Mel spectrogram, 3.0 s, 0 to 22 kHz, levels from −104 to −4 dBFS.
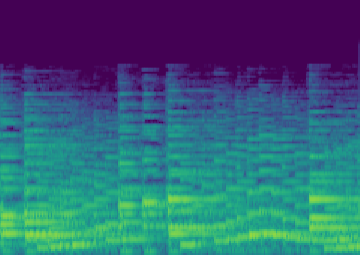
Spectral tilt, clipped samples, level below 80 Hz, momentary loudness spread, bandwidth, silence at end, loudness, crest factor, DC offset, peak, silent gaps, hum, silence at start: -9 dB/octave; under 0.1%; -52 dBFS; 5 LU; 6.2 kHz; 0 s; -27 LUFS; 16 dB; under 0.1%; -10 dBFS; none; none; 0 s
